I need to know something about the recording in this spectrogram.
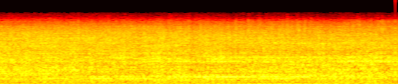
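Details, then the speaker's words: Davis hammer mill and mixer combo, very little use with factory belts and unturned knives, being slowly engaged on the PTO: a loud, steady rushing roar with no knocks or surges as everything spins up smoothly. Normal running. "so we slowly engage the PTO and they'll start everything turning thumbs right along I'm very smooth"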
